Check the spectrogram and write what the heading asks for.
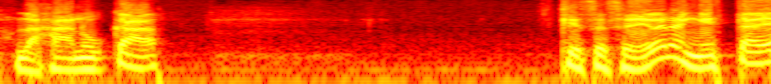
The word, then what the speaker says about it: Janucá: pero la verdad que el acento está en la última sílaba la janucá que se celebra en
